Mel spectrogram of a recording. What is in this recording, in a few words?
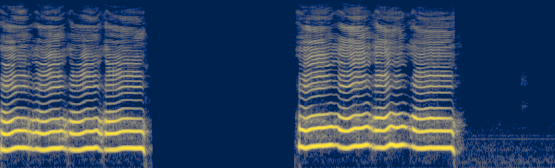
Female Solo, Vocal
